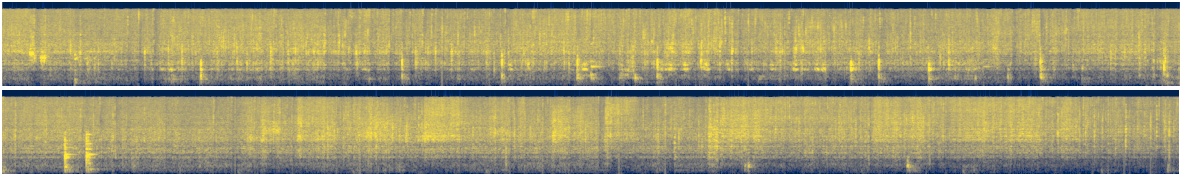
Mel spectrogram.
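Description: Egg, diced carrot and garlic frying in oil in a frying pan with a steady sizzle. A wooden spoon stirs and scrapes against the pan, giving scattered short clicks and taps.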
